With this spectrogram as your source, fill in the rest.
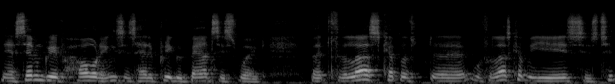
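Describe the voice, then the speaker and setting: This man speaks at a fairly quick pace in an Australian accent, his pitch fairly high with ordinary variation. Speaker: stock market analyst. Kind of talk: market analysis video. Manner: fast; hesitant, many fillers.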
